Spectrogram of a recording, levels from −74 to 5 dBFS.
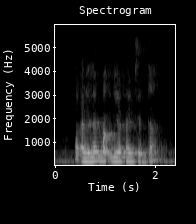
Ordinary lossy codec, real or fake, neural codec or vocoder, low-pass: none; fake; codec, 16 kHz, 4 kbps, FreqCodec, smaller model; 5.4 kHz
